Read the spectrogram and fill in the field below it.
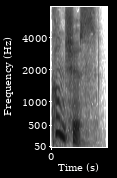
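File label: "conscious", British English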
